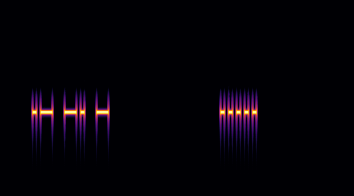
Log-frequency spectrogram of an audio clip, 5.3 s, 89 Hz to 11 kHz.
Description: Morse code, heard as a keyed tone, about 20 wpm, 700 Hz. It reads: ANT 5
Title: Common QSO Phrases - 4x Word-Spacing - 20wpm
